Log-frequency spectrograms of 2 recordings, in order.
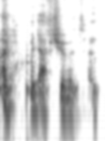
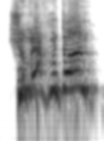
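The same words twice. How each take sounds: First: Muttered to himself. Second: High, loud mock scream at a stranger. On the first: Retold or imitated. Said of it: "I say to myself". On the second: Stranger on the bus screaming a correction at him. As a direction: yell it high as a crazed man on the bus. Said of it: "He starts screaming at me".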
